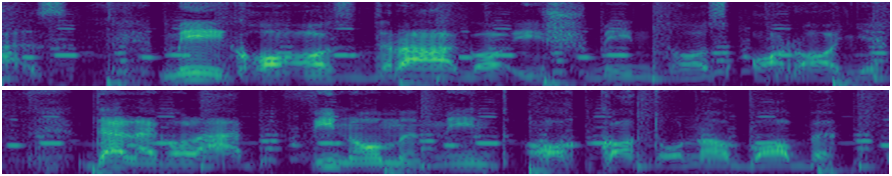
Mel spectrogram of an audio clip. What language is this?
Hungarian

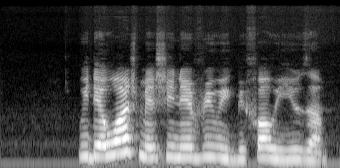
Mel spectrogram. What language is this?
Nigerian Pidgin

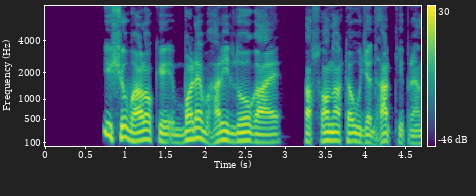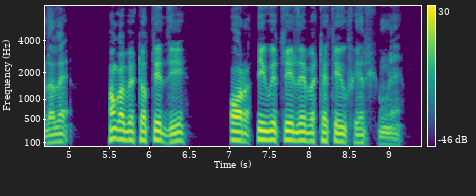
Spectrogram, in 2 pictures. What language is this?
Kullu Pahari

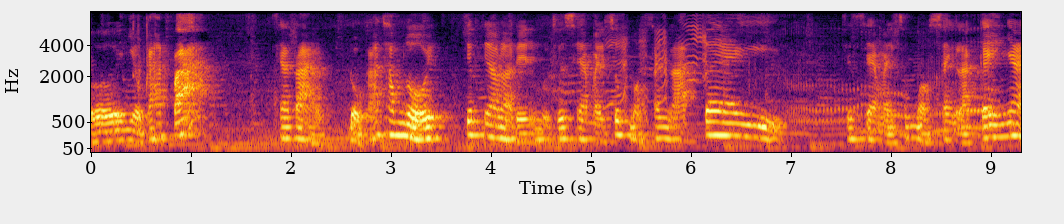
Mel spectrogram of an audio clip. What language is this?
Vietnamese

